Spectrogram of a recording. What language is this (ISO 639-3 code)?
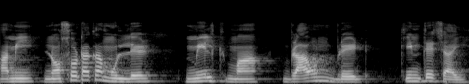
ben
